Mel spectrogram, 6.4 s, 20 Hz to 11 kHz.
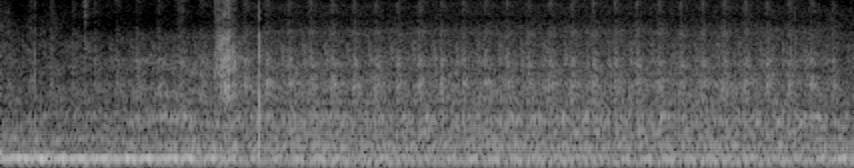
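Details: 2010 Cadillac Escalade ESV V8 at idle: quick, light ticking about three per second over a steady hum; source uncertain, piston slap suspected, not confirmed.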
